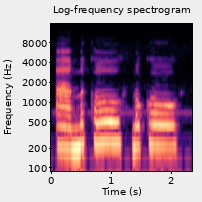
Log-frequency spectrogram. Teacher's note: we have our typical velar plosives followed by a rounded vowel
